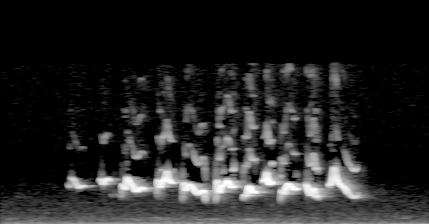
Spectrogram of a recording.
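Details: Northeastern-style song from a young ultramarine grosbeak that has been singing since its brown juvenile plumage: a rapid run of about eleven bright, wavering whistled notes over two seconds, with nothing else audible.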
